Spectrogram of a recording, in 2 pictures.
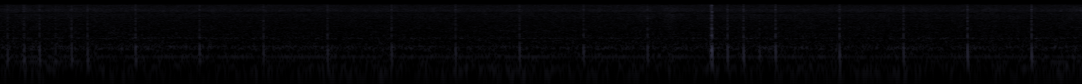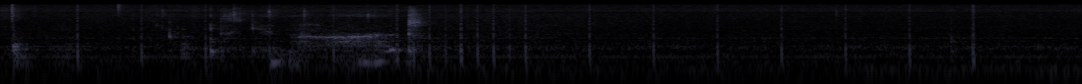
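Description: Faint, irregular ticks and crackles of a ball-tip wood-burning pen's hot tip working across wood, over a low steady hum. About six and a half seconds in, a brief soft whispered voice.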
